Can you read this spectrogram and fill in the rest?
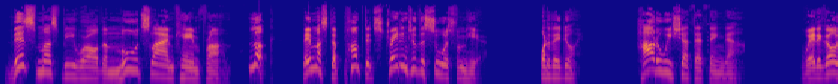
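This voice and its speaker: A man's voice: medium pitch, fairly bright tone, no room sound, studio quality. A man playing a streetwise, wisecracking ghost hunter in a video game, speaking in a colloquial, wry, plain-spoken way. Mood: wry, determined. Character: streetwise, wisecracking male ghost-hunting team member.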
